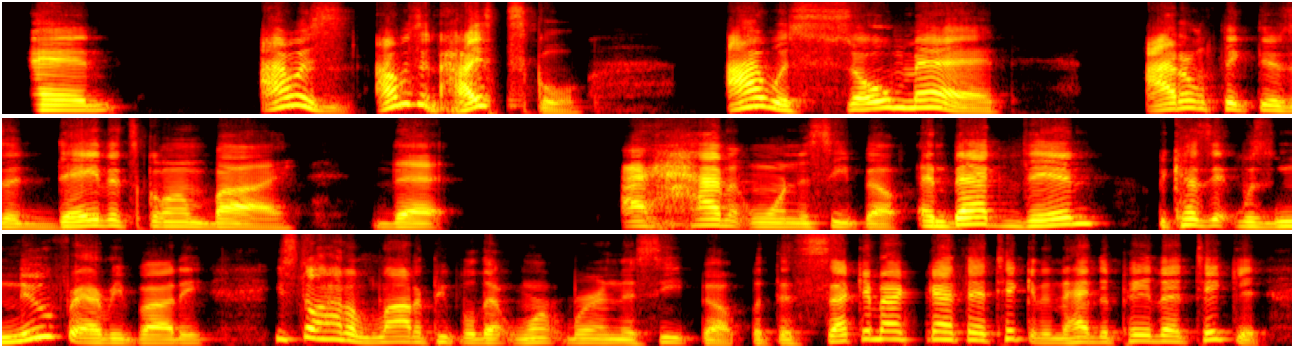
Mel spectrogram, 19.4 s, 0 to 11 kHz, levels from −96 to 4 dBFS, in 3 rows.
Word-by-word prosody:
And, 145 Hz, -1 st, +3 dB, 0.7 s
I -, -, +4 dB
was -, -, 0 dB
I -, -, +6 dB
was 325 Hz, -, +1 dB
in 300 Hz, -, -2 dB
high -, -, +7 dB
school, -, -, -9 dB, 0.7 s
I 240 Hz, -, +8 dB
was 255 Hz, -, +2 dB
so 165 Hz, +6 st, +2 dB
mad. 205 Hz, -, +3 dB, 0.7 s
I -, -, +6 dB
don't 205 Hz, -2 st, -1 dB
think 175 Hz, -, -1 dB
there's 135 Hz, -5 st, -2 dB
a 115 Hz, -, -2 dB
day 120 Hz, -, +1 dB
that's 160 Hz, -2 st, -5 dB
gone 130 Hz, -3 st, -3 dB
by 85 Hz, -6 st, +1 dB, 0.4 s
that 110 Hz, 0 st, 0 dB, 0.9 s
I -, -, +4 dB
haven't 170 Hz, -5 st, +3 dB
worn 120 Hz, -1 st, -3 dB
the 110 Hz, -, -4 dB
seat 115 Hz, 0 st, -8 dB
belt. 110 Hz, -, -4 dB
And 140 Hz, -2 st, 0 dB
back 195 Hz, -1 st, +7 dB
then, 170 Hz, +10 st, +1 dB, 0.3 s
because 175 Hz, -3 st, -1 dB
it 165 Hz, -, -5 dB
was 130 Hz, -4 st, -5 dB
new 175 Hz, -, 0 dB
for 300 Hz, -, -2 dB
everybody, 115 Hz, -2 st, -2 dB, 0.3 s
you 225 Hz, -, -7 dB
still 255 Hz, +4 st, +1 dB
had 225 Hz, -3 st, -1 dB
a -, -, +2 dB
lotta 145 Hz, +1 st, -2 dB
people 140 Hz, -4 st, -7 dB
that 120 Hz, -2 st, -4 dB
weren't 125 Hz, +2 st, -6 dB
wearing 115 Hz, -1 st, -5 dB
the 105 Hz, -, -4 dB
seat 130 Hz, +7 st, -10 dB
belt, -, -, -6 dB
but -, -, -9 dB
the 110 Hz, -2 st, -6 dB
second 185 Hz, -, -2 dB
I 230 Hz, 0 st, +3 dB
got 220 Hz, -1 st, +1 dB
that 200 Hz, -3 st, -1 dB
ticket, 240 Hz, -, -6 dB
and 120 Hz, -, -7 dB
had 140 Hz, +1 st, -1 dB
to 140 Hz, -, -6 dB
pay 175 Hz, +5 st, -4 dB
that 165 Hz, +1 st, -3 dB
ticket, 220 Hz, 0 st, -5 dB
145 Hz, 190 wpm, -23 LUFS, 120-190 Hz, 0.9 s, I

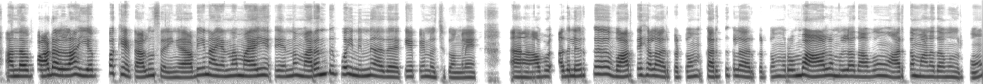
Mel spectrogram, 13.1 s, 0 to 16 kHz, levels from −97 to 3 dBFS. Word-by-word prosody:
அந்த 245 Hz, 0 st, +5 dB, 0.2 s
பாடல்லாம் 270 Hz, +2 st, +6 dB, 0.2 s
எப்ப 255 Hz, +8 st, -5 dB
கேட்டாலும் 245 Hz, 0 st, +1 dB
சரிங்க. 205 Hz, -1 st, -4 dB
அப்பிடியே 280 Hz, +9 st, 0 dB
நான் 260 Hz, -3 st, +2 dB
என்ன 260 Hz, +2 st, -1 dB
மய 250 Hz, 0 st, +5 dB, 0.4 s
என்ன 275 Hz, +3 st, -3 dB
மறந்து 300 Hz, +9 st, +3 dB
போய் 310 Hz, 0 st, +2 dB
நின்னு 260 Hz, +2 st, -2 dB
அத 220 Hz, -, -3 dB, 0.2 s
கேட்பேன்னு 230 Hz, 0 st, -4 dB
வச்சுக்கோங்களேன். 200 Hz, -1 st, -5 dB, 0.5 s
அ -, -, +4 dB, 0.3 s
அவ 230 Hz, +2 st, -4 dB, 0.2 s
அதுல 245 Hz, +1 st, -1 dB
இருக்க 270 Hz, +5 st, -7 dB, 0.3 s
வார்த்தைகளா 260 Hz, +2 st, +1 dB
இருக்கட்டும், 220 Hz, +2 st, -7 dB, 0.2 s
கருத்துக்களா 240 Hz, +1 st, -2 dB
இருக்கட்டும், 220 Hz, +3 st, -10 dB
ரொம்ப 265 Hz, +3 st, +2 dB, 0.2 s
ஆழமுள்ளதாவும், 245 Hz, -1 st, -1 dB, 0.2 s
அர்த்தமானதாவும் 225 Hz, -3 st, -3 dB
இருக்கும். 200 Hz, +2 st, -7 dB
245 Hz, 130 wpm, -21 LUFS, 220-265 Hz, 0.5 s, பாடல்லாம்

